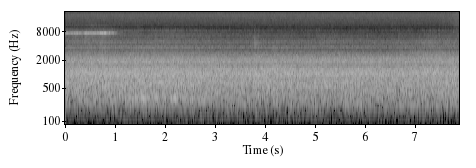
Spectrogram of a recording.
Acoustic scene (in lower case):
street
